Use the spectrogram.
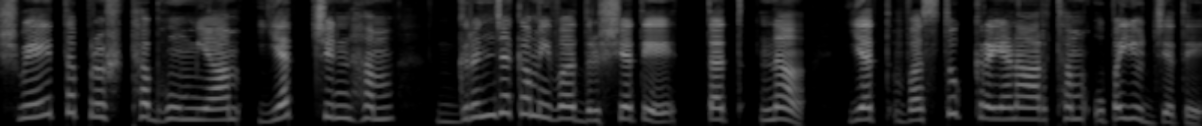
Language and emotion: Sanskrit, neutral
